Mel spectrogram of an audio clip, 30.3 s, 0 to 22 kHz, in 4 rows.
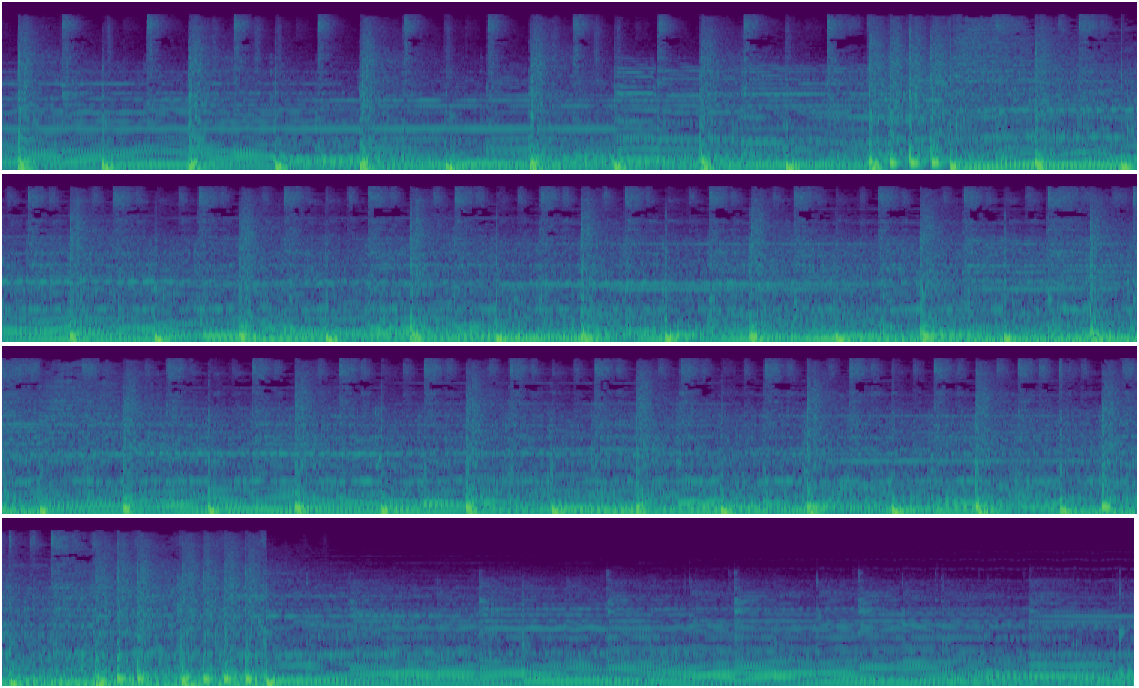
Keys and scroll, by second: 14.9 ctrl+q.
